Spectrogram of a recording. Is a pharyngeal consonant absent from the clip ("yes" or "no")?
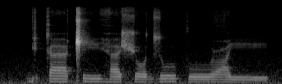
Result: no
